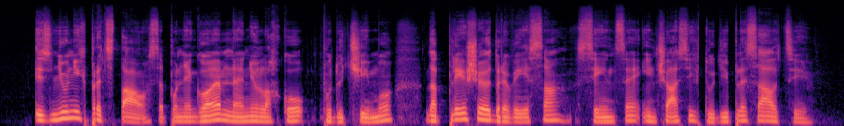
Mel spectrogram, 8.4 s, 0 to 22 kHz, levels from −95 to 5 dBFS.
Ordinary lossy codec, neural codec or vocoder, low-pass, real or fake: none; codec, 44.1 kHz, 7.8 kbps, Pupu-Codec; 19.8 kHz; fake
